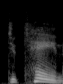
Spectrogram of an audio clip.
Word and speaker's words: Duquesne: But can I ask you, it's spelled, and for the listeners, I'm not making this up, Duquesne, and you get Duquesne out of that. That's correct. And that is of French origin.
